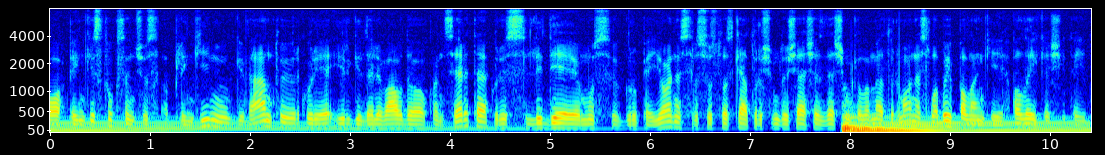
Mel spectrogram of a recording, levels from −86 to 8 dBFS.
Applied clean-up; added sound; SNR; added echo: none; Bowed string instrument; 0 dB; none.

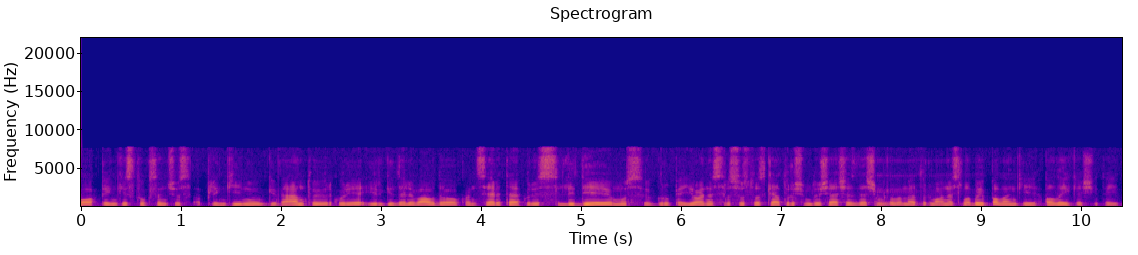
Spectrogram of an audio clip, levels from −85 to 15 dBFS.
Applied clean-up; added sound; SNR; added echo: neural separator model SepFormer DNS4.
